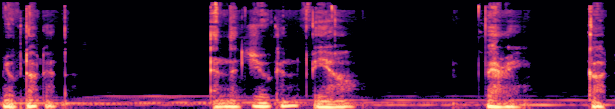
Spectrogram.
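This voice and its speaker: With music in the background, a woman speaks at a very slow pace in a very deep, low pitch, using lively intonation and long, frequent pauses. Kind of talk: hypnotic guided relaxation.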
